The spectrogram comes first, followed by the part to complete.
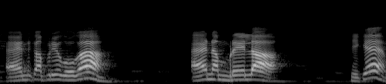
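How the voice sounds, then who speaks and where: In a dull lo-fi recording, a mid-range female voice unhurriedly leads a classroom-style English grammar lesson, going over points again and putting rhetorical questions to the class.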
